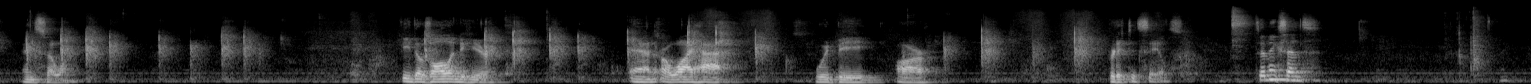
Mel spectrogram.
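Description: A middle-aged man lectures clearly, with pauses.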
